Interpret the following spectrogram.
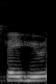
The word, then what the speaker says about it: Fehu: And it is Fehu is how it's pronounced.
